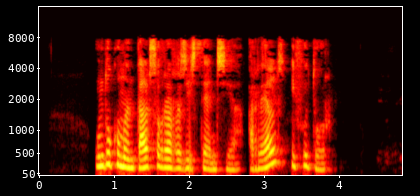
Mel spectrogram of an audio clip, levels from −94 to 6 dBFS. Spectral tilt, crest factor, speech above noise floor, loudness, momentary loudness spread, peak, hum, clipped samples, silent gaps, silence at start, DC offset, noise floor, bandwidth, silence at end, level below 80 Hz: -4 dB/octave; 20 dB; 65 dB; -20 LUFS; 13 LU; -2 dBFS; none; under 0.1%; none; 0.75 s; under 0.1%; -85 dBFS; 8.4 kHz; 0.95 s; -58 dBFS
